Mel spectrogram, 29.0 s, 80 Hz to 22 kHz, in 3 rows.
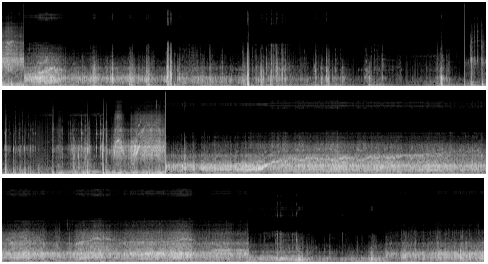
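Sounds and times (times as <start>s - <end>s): electric motor whine: 11.2s - 13.0s.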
